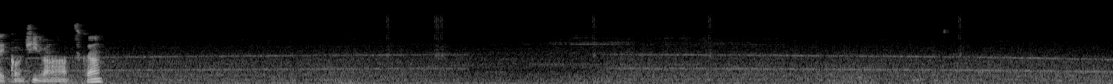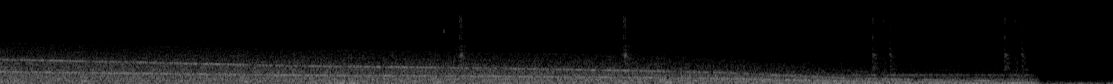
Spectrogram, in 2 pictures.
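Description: Tram wheels rumble along the rails.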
